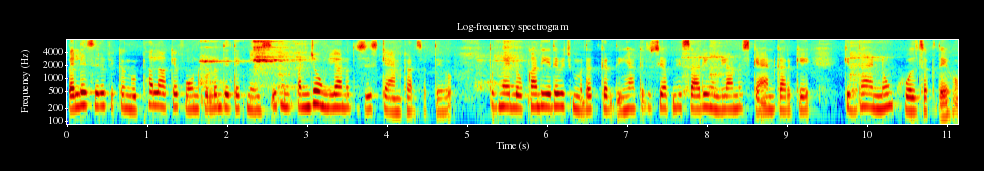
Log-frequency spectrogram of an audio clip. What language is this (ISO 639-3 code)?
pan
